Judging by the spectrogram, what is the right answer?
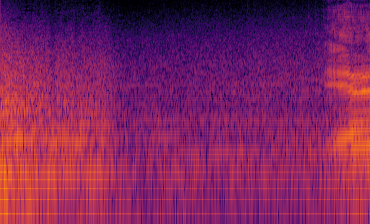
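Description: Porsche Cup race cars lapping Mount Panorama. A high, buzzing engine note rises in pitch through the gears, dips as a car passes, then a second car screams in loud and close at the end.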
